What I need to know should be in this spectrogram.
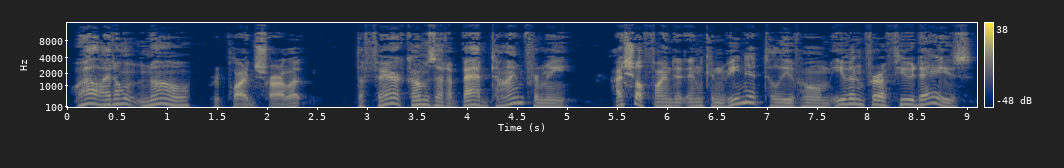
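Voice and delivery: a gentle hint of a wise spider, hesitant; Charlotte the spider.

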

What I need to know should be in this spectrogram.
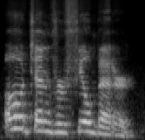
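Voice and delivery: normal talking voice

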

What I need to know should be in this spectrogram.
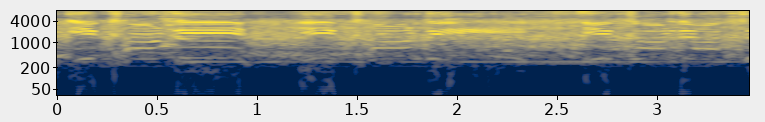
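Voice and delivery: high, repeated name shout; screaming football commentator. Real, not acted. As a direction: call the scorer's name in rising joy. Goal call in live commentary. (bağıran futbol spikeri)

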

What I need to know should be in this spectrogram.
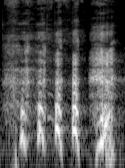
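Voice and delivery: a high bright burst of laughter; amused laugh. Real, not acted. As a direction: laugh at your own joke. Laughs after teasing model.

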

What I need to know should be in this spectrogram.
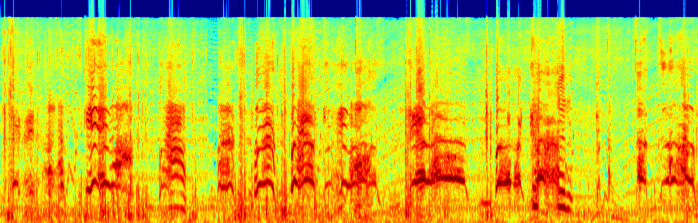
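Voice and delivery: shrieking in terror; high piercing screams; screaming at a spider. Acted. Bug on him, screaming.

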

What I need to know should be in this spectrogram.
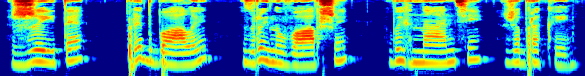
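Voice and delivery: each word said slowly with its stress marked; stress practice word list. Shown as a demonstration. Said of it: "в яких треба правильно ставити наголос". (повільне читання слів з чітким наголосом)

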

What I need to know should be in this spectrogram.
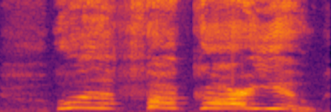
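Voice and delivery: horrified shriek; shocked yell. Retold or imitated. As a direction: scream it like a dad betrayed. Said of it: "he's like".

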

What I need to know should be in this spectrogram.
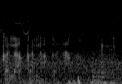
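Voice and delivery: trailing off into a whisper; fading whisper. Acted. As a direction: whisper the farewell away. Waving someone off.

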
